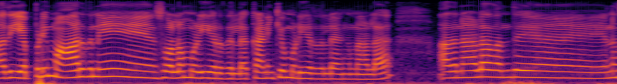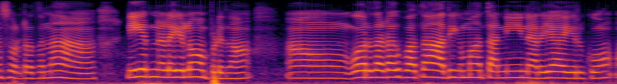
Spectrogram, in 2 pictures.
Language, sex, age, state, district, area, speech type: Tamil, female, 45-60, Tamil Nadu, Erode, rural, spontaneous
